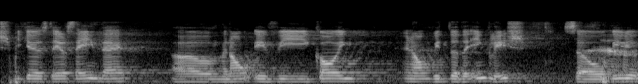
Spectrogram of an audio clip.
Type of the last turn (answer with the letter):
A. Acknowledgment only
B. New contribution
A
